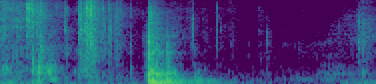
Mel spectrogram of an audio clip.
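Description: A rigid black cardboard perfume box being handled and opened: a few short thunks and knocks of its panels, the loudest about a second in.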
